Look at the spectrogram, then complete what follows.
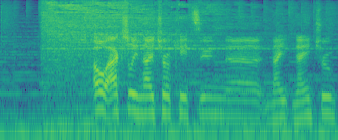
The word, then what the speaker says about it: kitsune: Oh, actually, Nitro Kitsune, Nitro Kitsune, blah, blah, blah. There are people out there who don't know how to pronounce Kitsune. They think the E is silent for some reason, like it's Kitsune.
